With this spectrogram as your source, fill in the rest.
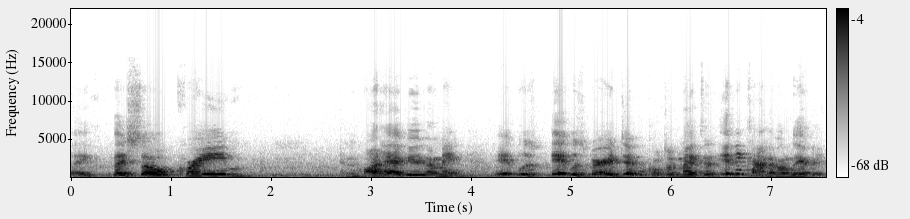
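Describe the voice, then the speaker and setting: Noticeable background noise and audible room echo surround the recording. A woman with a Texan accent speaks at a moderate pace. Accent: Texas Southern. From Texas. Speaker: oral history interviewee. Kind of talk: oral history interview. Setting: at her home.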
